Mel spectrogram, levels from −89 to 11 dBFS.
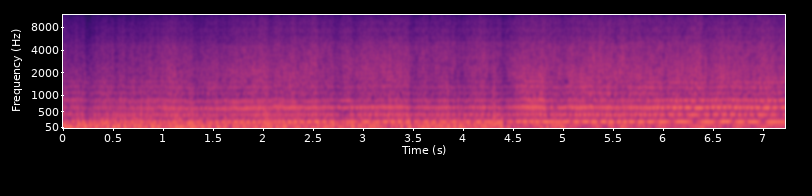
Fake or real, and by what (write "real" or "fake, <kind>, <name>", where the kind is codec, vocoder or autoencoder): real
